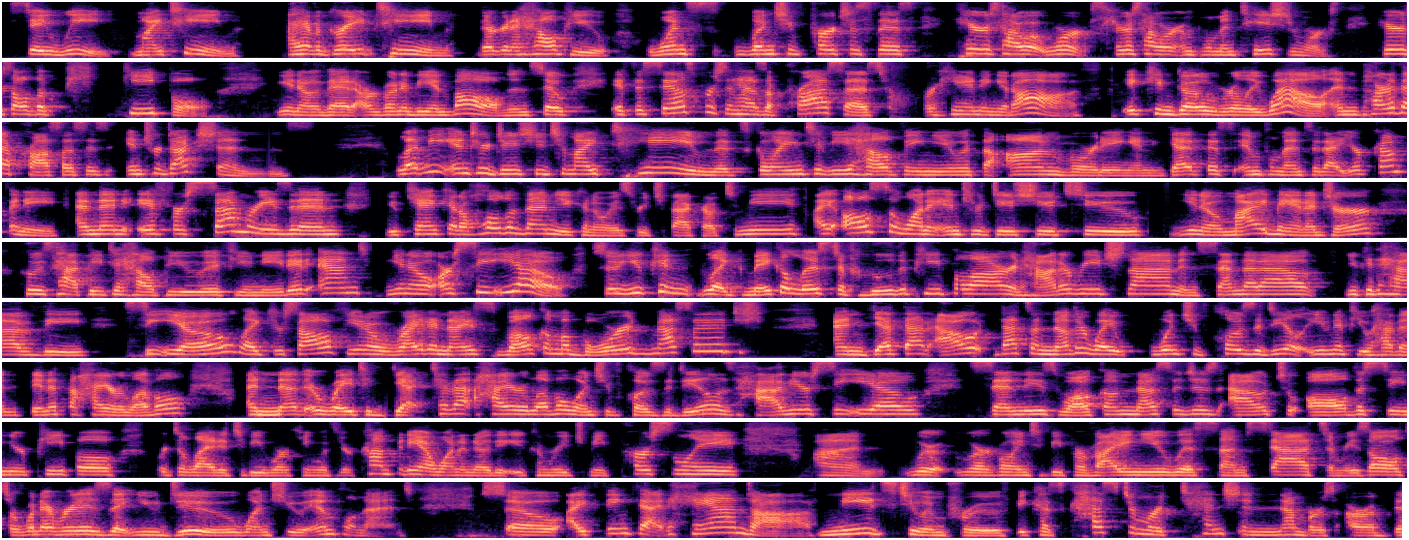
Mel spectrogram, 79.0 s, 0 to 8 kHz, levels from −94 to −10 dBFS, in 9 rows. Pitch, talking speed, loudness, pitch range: 200 Hz, 205 wpm, -20 LUFS, 175-225 Hz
